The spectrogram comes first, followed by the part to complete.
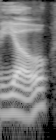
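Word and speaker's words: ㅛ: word Oh in English here we have yo and it's pronounced just like that yo and basically it's the same as the English slang for yo so here we have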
